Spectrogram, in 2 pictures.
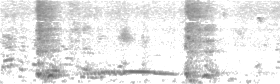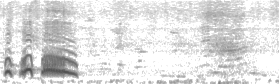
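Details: Spotted dove (tekukur), calling to lure other doves into song: a soft drawn-out coo early on, then two short looping notes and a longer falling coo, with quiet background noise and clicks.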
